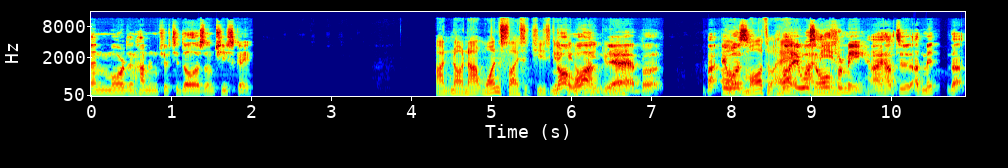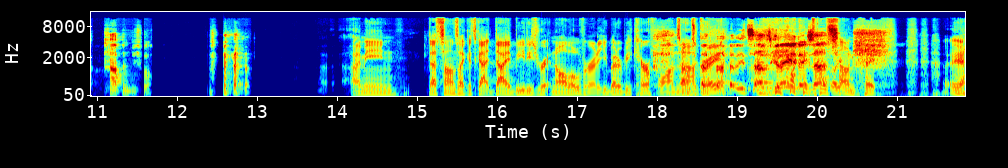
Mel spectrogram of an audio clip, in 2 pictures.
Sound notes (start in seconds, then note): 12.4 laughs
